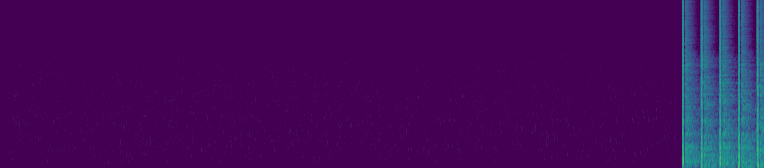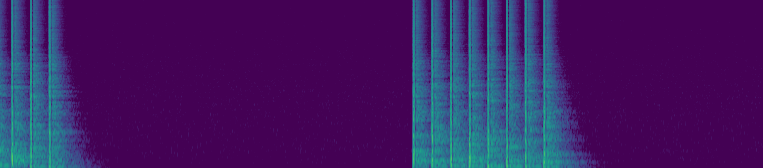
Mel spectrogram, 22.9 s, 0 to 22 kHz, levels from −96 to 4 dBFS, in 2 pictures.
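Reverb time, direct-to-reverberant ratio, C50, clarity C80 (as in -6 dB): 0.65 s, 8.0 dB, 9.5 dB, 13.0 dB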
